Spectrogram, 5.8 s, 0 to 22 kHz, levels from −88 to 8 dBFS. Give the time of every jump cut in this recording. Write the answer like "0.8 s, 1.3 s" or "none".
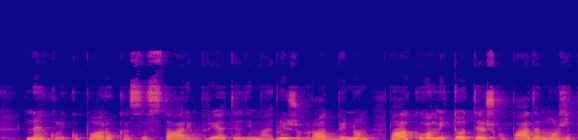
2.7 s, 3.8 s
